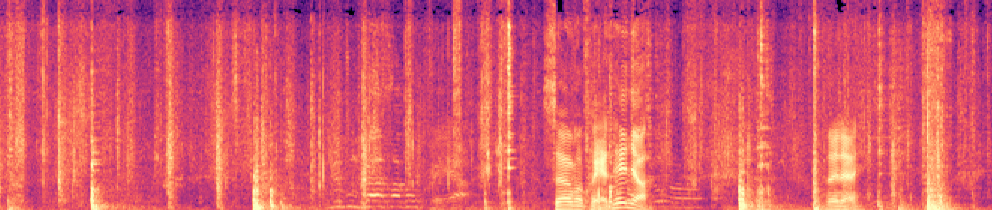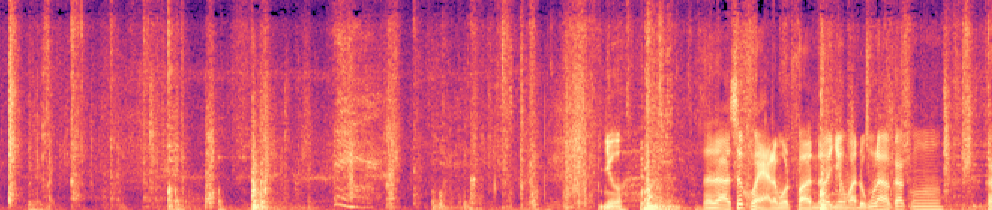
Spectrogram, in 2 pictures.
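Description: Clay bricks clink and knock as they are stacked.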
